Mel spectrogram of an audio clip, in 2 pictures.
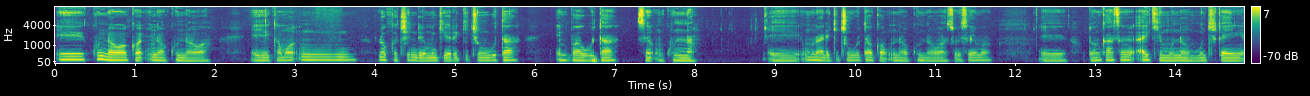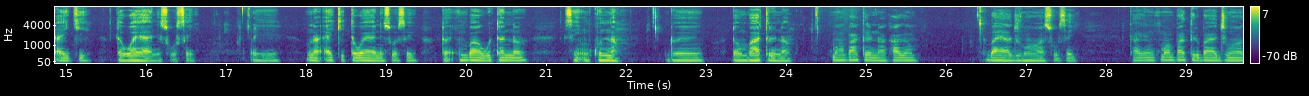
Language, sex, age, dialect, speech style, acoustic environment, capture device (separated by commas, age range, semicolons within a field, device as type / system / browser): Hausa, male, 25-34, Nigeria - Katsina, focused; happy, nature, mobile / Linux / Chrome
